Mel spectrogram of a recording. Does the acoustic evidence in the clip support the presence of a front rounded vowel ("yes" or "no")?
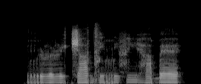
yes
